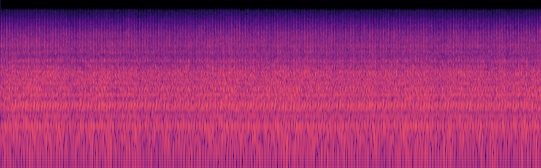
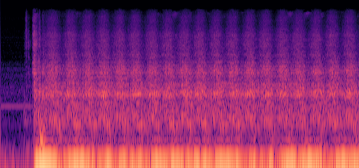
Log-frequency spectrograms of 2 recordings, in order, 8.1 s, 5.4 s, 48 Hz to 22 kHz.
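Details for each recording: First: 2004 JCB 2CX (212S) with Perkins Tier 2 four-cylinder diesel at idle after the weak electric lift pump was replaced: a steady, even clatter with no misses or knocks. The sediment bowl now stays full of fuel. Normal diesel idle. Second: 2004 JCB 2CX (212S) with Perkins Tier 2 diesel and Bosch injection pump, cranking steadily after glow plugs without catching. It is a no start after the cold-start solenoid wiring was fixed; a weak electric lift pump is suspected, and a leaking sediment bowl was later found admitting air.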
